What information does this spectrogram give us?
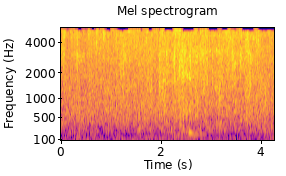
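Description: Rain falls as a steady, dense hiss of drops that stays even in loudness throughout, with no voices.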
